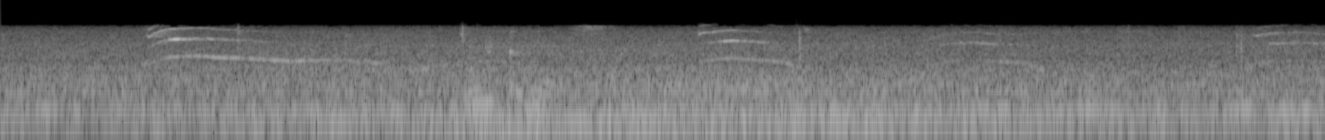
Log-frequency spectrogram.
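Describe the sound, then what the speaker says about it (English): A cat gives several short, thin meows at moderate distance over a steady low hum that fills the room. "You're meowing at me?"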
